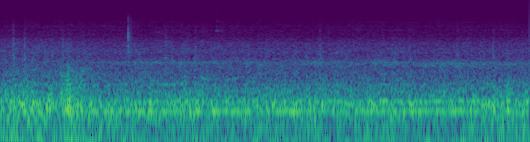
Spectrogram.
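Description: An electric commuter train hums while standing at a platform.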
